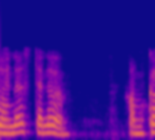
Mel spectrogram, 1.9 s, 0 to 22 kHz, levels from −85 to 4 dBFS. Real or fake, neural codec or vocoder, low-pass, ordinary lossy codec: fake; codec, 16 kHz, 1.1 kbps, Voila-Tokenizer; 5.4 kHz; none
